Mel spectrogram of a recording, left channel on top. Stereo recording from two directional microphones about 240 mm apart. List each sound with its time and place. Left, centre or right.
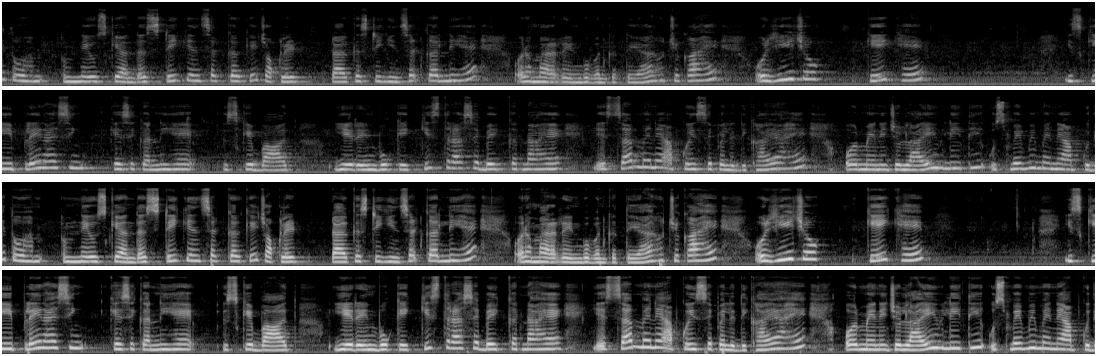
0.1 s a woman's voice: right
10.6 s a woman's voice: right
